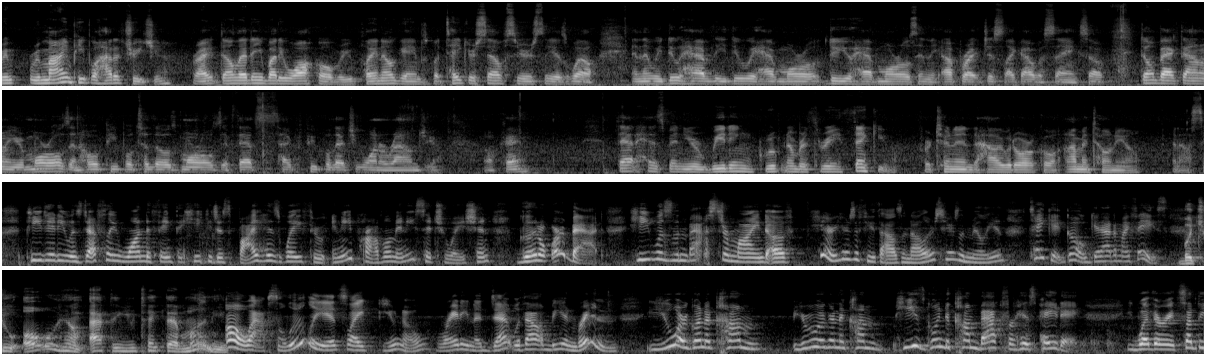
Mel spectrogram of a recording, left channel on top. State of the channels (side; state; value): both; different; correlation 0.00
